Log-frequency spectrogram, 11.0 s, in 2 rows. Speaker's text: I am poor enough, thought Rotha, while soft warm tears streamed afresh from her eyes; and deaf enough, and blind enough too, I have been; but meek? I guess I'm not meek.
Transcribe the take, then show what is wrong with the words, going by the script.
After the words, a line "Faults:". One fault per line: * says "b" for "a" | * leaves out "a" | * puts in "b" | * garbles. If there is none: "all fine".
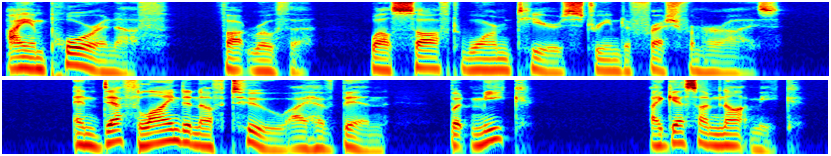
I am poor enough, thought Rotha, while soft warm tears streamed afresh from her eyes; and deaf blind enough too, I have been; but meek? I guess I'm not meek.
Faults:
* leaves out "enough and"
